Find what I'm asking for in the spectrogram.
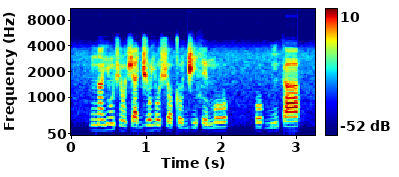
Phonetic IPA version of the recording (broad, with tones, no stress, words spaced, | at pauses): nã˦ jũ˦ʃɔ̃˧ʃa˧ d͡ʒo˦jo˦ʃɔ˧to˧ d͡ʒi˧se˧mo˦ | o˨ ɡ͡bĩ˨˦ka˦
